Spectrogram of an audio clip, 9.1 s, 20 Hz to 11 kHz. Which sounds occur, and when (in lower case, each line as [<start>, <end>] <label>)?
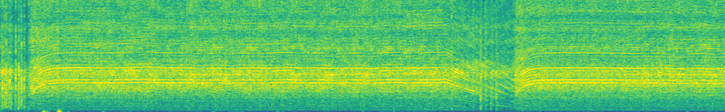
[0.00, 0.29] generic impact sounds
[0.00, 9.05] power tool
[0.45, 0.76] generic impact sounds
[5.88, 6.26] generic impact sounds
